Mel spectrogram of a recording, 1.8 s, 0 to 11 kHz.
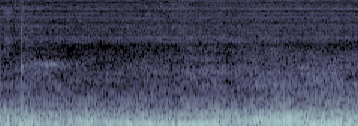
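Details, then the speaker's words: Nissan Almera 2nd gen after oxygen sensor replacement (engine had been stalling while driving or in neutral): low, steady idle with aircon on under load, no stumble or dips; scanner live data and rich/lean graph read normal. "okay na okay ang andar kapag meron siyang aircon may load normal Ang Reading sa scanner"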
